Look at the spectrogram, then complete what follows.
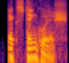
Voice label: "extinguish", American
